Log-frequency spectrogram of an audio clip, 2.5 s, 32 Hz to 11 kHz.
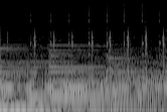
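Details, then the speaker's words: SINGA v3 keyboard with screw-in Durock stabilizers lubed with Krytox 205g0, GMK keycaps, Aliaz silent tactiles: evenly spaced key taps carry a slight hollow rattle on the left stabilizer. "So for example, you can hear a bit of rattle on the left side here"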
